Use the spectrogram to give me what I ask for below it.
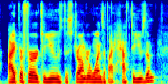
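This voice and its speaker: A man at a medium pitch and a fairly quick pace, on a very clean recording with a silent background. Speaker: gaming tutorial creator. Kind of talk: tutorial. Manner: fast.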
